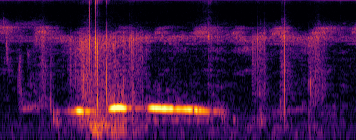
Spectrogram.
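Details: Zebra dove cooing at night: a soft, low, drawn-out coo broken into a few short pulses that run into one long steady note, fairly faint, with a high insect-like hiss throughout.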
